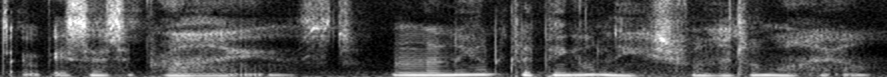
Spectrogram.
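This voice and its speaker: A woman with a British accent voicing a possessive, centuries-old female vampire noblewoman in a slow, intimate whispered roleplay. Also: mid-range voice, mellow, natural voice. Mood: teasing. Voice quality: breathy whisper. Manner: slow, intimate, teasing and controlling. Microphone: close microphone.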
